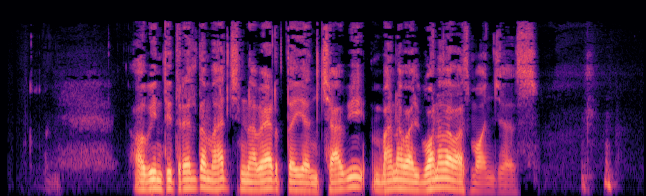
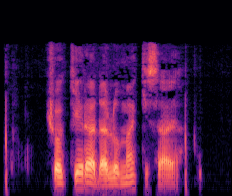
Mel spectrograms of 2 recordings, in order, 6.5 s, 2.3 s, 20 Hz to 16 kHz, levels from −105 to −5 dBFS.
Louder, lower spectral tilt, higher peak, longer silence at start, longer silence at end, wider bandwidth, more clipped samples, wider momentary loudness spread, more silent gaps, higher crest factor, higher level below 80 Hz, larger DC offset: first, -20 LUFS vs -25 LUFS; first, -6 dB/octave vs -3.5 dB/octave; first, -2 dBFS vs -10 dBFS; first, 1.35 s vs 0.5 s; second, 0.35 s vs 0.55 s; first, 11.5 kHz vs 8 kHz; neither; first, 15 LU vs 11 LU; neither; about the same, 20 dB vs 18 dB; first, -58 dBFS vs -76 dBFS; neither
